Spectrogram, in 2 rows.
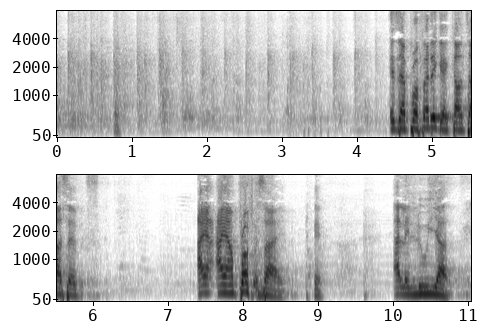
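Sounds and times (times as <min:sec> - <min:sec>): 
audience clapping: 0:00.0 - 0:05.1
speech: 0:00.8 - 0:01.0, 0:04.4 - 0:06.1, 0:07.4 - 0:09.2, 0:10.0 - 0:10.9.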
